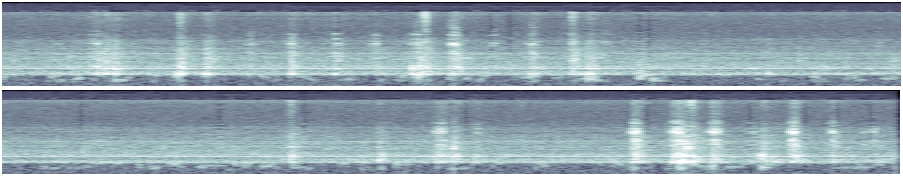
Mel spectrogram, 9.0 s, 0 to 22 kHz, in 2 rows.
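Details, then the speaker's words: Sony SL-HF950 (US SL-HF750) CX chassis Super Betamax VCR; quiet mechanism with irregular scraping rubs in bursts over the tape motor, take-up jittery and dropping when rubbing, labouring and slapping; take-up reel table fault. "You can hear when you get the rubbing, the take-up drops. So we've got a real table fault, which is not too horrific to look at, but might be to film to an extent."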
